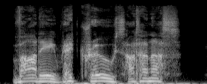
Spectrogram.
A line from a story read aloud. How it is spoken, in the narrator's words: he cried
